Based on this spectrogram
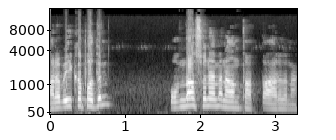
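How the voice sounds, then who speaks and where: With lively intonation, a man is speaking. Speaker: gaming streamer. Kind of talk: casual gameplay chat with teammate. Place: home room. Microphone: headset.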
